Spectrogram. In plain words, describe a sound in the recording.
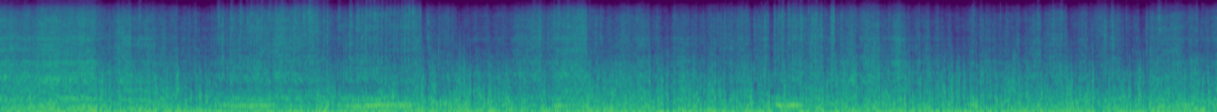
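Tyres crunch over rough grass and rocks.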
